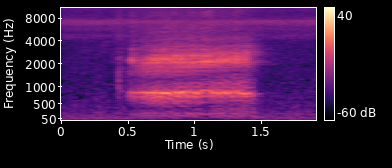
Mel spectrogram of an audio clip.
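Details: Sheep from a hungry flock calling as they are brought into a holding pen for evening grain; one steady, nasal bleat lasting about a second, held at an even pitch.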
